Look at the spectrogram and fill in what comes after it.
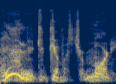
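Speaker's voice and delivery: very deep, low-pitched villain voice. Asking viewers for donations at the end: Bowser voice. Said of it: "a Bowser voice".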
